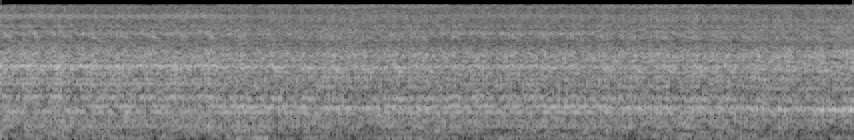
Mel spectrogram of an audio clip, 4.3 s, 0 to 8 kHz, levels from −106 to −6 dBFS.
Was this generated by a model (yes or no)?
yes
